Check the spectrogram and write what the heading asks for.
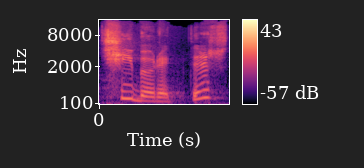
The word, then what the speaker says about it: çiğ börek: Çiğ böreğin okunuşu zaten çiğ börektir. Türkçe'de yumuşak ye telaffuz edilmez.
